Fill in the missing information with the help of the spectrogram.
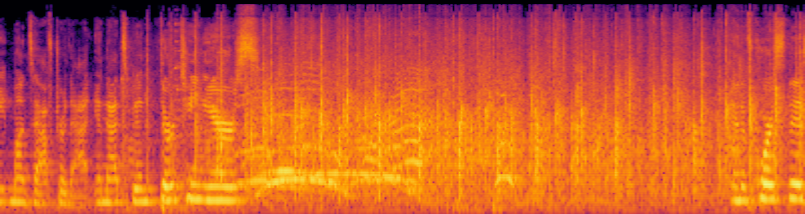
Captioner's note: audience claps and whoops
